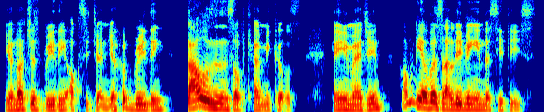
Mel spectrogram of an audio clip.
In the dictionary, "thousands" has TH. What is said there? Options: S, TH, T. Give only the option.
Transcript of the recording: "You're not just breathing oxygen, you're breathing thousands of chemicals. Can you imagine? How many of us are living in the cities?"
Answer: T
